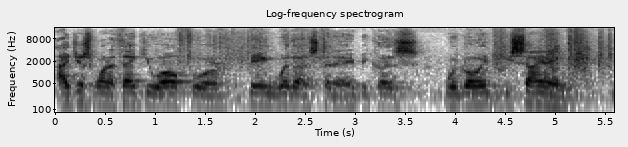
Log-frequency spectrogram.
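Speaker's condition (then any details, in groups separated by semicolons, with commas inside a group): No condition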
